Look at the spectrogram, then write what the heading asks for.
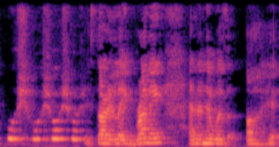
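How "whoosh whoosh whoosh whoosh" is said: very high whoosh noises; happy whooshing. Acted. The rider enjoying his camel ride, very high whooshes. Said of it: "He's like".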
